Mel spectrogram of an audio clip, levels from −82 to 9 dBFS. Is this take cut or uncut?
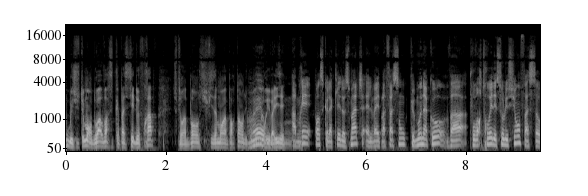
cut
